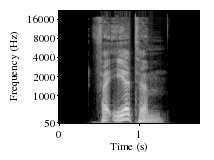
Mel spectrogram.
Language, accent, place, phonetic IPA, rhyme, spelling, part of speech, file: German, Germany, Berlin, [fɛɐ̯ˈʔeːɐ̯təm], -eːɐ̯təm, verehrtem, adjective, De-verehrtem.ogg
- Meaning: strong dative masculine/neuter singular of verehrt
